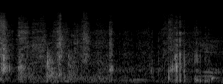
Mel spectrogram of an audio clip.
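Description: A colouring-book page being turned by hand, the paper rustling and brushing against the facing page. The loudest rustle comes at the start as the page swings over, with smaller rustles after it and another cluster near the end as the page is smoothed flat.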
